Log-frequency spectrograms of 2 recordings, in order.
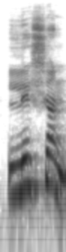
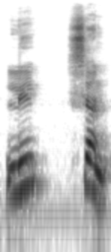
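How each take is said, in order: First: Said in the usual way. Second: listen very slowly as ली, then शन; split into syllables. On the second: Shown as a demonstration. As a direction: break listen in two with a clear pause. (Listen को दो टुकड़ों में, रुककर बोलें) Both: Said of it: "टू syllable word हो गया".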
